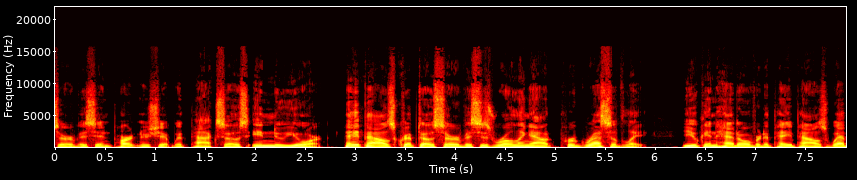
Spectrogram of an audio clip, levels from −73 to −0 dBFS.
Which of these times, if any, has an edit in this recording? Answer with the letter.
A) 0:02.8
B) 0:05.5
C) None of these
A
